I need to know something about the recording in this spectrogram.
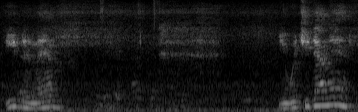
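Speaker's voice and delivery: a light De Niro growl at the door; lightly voiced De Niro selling door to door; hint of a mobster salesman at the doorstep. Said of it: "my impression of Robert De Niro as a door-to-door Vagisil salesman".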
